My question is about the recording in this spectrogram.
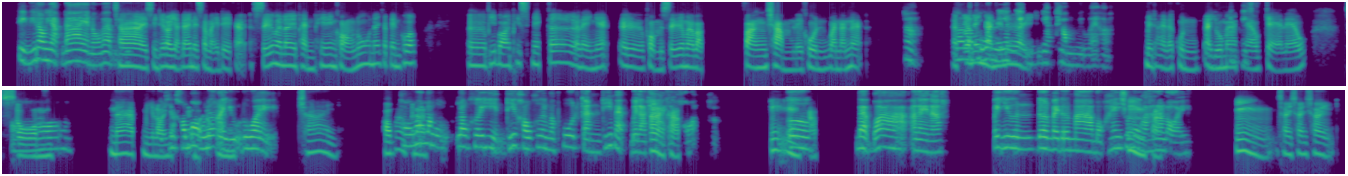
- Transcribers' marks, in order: none
- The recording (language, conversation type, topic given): Thai, unstructured, คุณชอบงานแบบไหนมากที่สุดในชีวิตประจำวัน?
